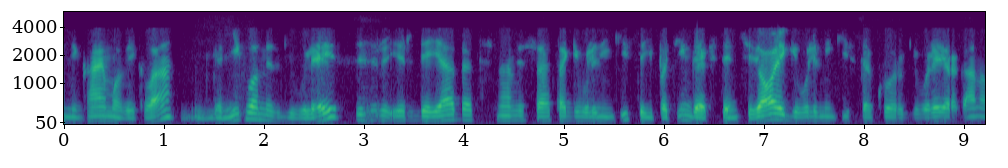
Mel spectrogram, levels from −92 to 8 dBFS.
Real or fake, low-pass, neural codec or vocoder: real; 5.4 kHz; none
